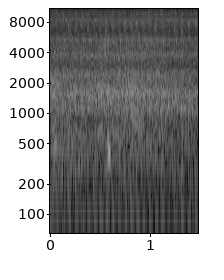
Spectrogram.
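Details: Taotao 150cc ATV, newly assembled, start after pushing in the kill switch and holding the brake: quick, even low putter, steady beat, no knocks or misses; normal single-cylinder idle.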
